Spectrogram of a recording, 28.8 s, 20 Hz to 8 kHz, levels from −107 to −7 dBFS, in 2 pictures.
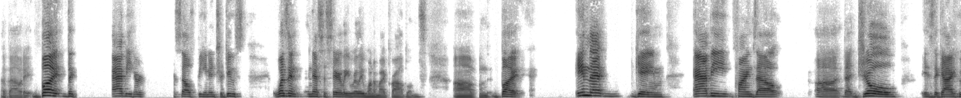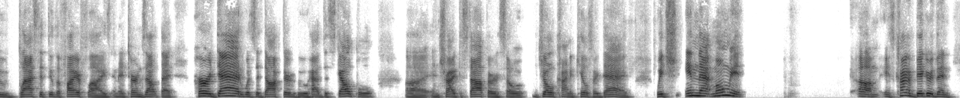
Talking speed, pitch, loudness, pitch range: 150 wpm, 155 Hz, -28 LUFS, 135-180 Hz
